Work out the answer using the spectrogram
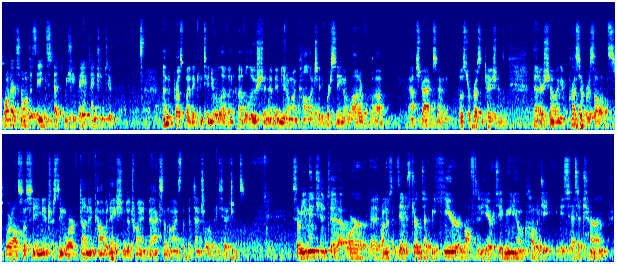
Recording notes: Recorded during the 53rd Annual Meeting of the American Society of Clinical Oncology (ASCO), held June 2 - 6, 2017 in Chicago, Ill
